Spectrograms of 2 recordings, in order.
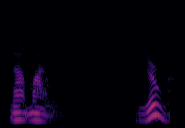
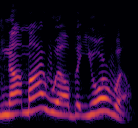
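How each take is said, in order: First: Much softer, very slow, breathy-hushed "not my will, your will"; hushed surrender. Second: Firm, steady quote with stress on "my" and "your"; firm surrender. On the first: Preacher voicing Jesus in Gethsemane, hushed and slow. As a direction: let it fall almost silent in slow surrender. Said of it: "Jesus is like". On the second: Preacher quoting Jesus to the congregation, firm and declarative. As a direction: declare "Not my will, but your will" firmly. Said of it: "Jesus says". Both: Retold or imitated.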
